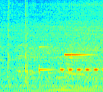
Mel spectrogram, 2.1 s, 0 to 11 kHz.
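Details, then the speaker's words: Genesis G70 in reverse, engine running: quick mid-pitched beeps about six a second, rear parking sensors detecting an obstacle normally after jumper wire restored communication past a suspected broken harness wire. "let me adjust that voltage here and you can hear that beeping because our sensors are working now right"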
